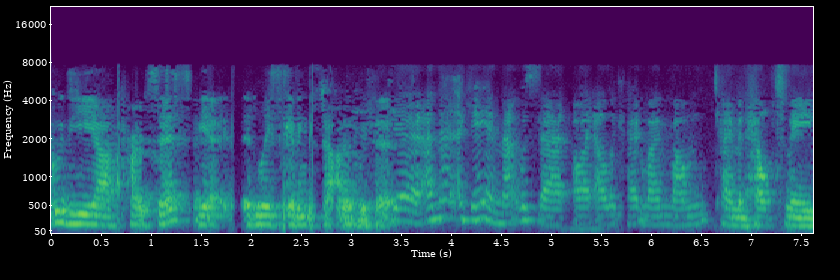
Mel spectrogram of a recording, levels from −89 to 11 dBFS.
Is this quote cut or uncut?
cut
